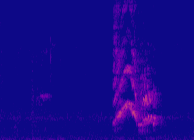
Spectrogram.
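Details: Pet cockatiel, one of a group of friendly cockatiels, relaxing and enjoying the moment in Berlin: a single loud whistled call, rising then falling with a second downward inflection, lasting about half a second against a quiet room.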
